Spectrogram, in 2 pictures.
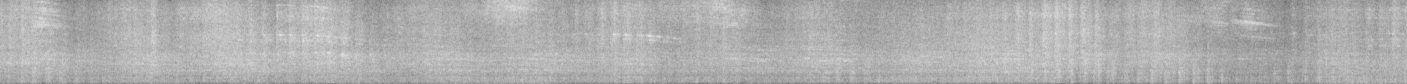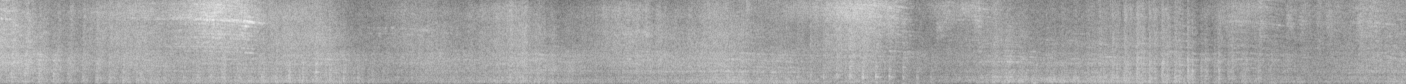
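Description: Freight cars of a passing train rolling by close at hand: a steady rumble of steel wheels on rail with a rhythmic clickety-clack as the wheel sets pass. Covered hoppers go by, then centerbeam flatcars loaded with lumber.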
